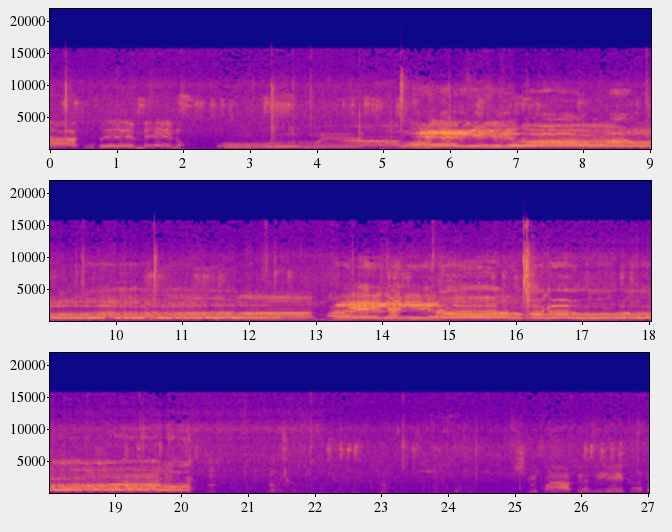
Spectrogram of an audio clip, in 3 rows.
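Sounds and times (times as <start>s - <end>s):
elderly man singing unaccompanied: 0.0s - 20.2s, 25.0s - 27.0s.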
